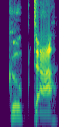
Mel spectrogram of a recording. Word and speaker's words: Gupta: They have the new interim man, Sachin Gupta, Sachin Gupta. Gupta is how you say that.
